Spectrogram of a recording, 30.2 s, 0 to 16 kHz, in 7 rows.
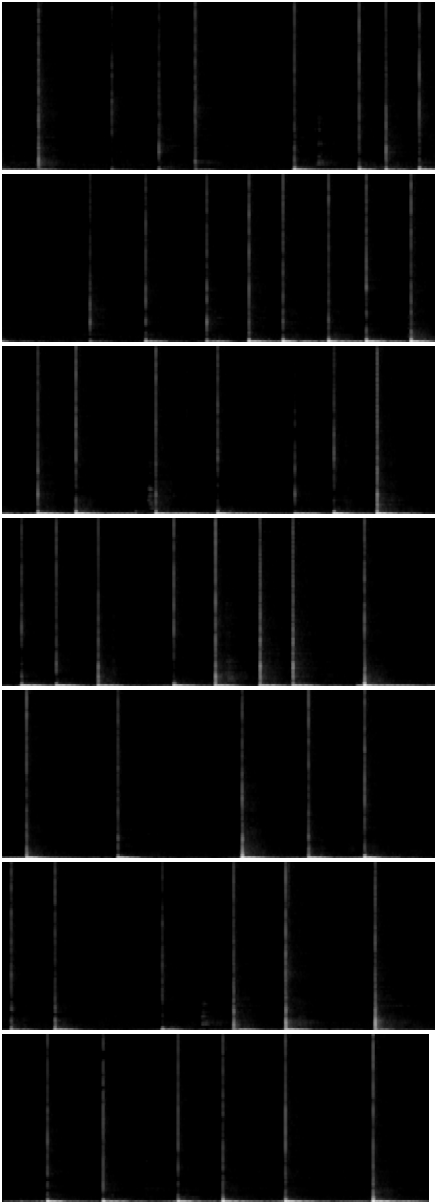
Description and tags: iPhone taps
Tapping on a smart phone screen.
Recorded using Focusrite amps and sE Z3300 A Mic.
taps, clicks, smart, phone, iphone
